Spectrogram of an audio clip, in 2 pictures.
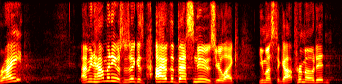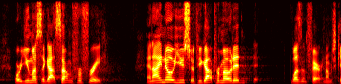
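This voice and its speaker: A man speaks at a very fast pace in a high pitch, with a bright, sharp yet warm tone. His voice is raised and projected, with big swings in loudness and long, frequent pauses. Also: lively intonation. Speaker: pastor. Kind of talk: sermon with interview. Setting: church with congregation. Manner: warm, humorous, informal.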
